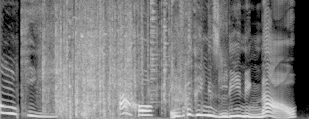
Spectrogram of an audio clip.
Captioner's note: house creaking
